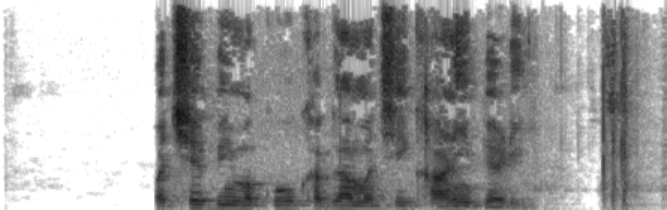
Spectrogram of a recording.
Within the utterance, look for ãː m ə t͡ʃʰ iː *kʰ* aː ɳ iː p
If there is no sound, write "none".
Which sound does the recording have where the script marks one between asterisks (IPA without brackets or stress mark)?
kʰ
